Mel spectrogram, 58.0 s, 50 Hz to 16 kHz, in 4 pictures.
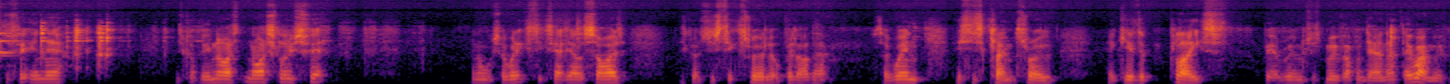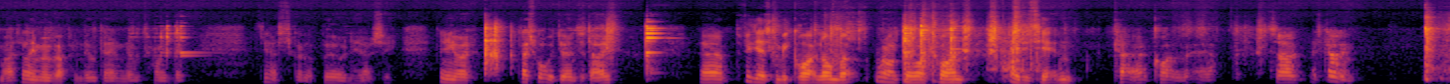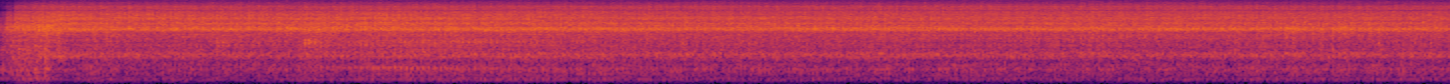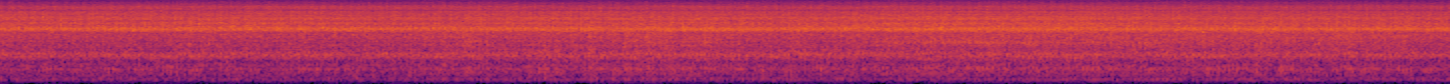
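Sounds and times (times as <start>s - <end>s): lathe motor and gear drone: 28.8s - 58.0s.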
